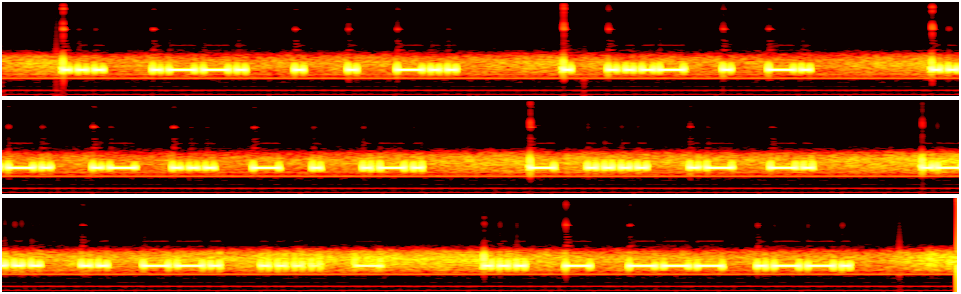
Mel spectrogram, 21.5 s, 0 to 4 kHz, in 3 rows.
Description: Morse code, heard as a keyed tone, about 19 wpm, spaced as for 15 wpm, 660 Hz. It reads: SPEED EVEN FASTER THAN LIGST STOP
